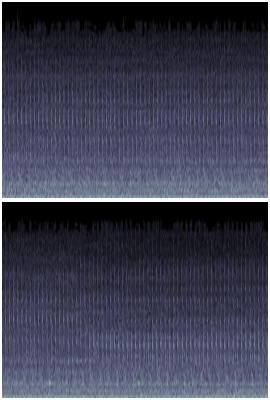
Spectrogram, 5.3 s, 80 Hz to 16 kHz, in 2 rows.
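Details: Fiat Panda 4x4 Sisley engine after a cold start; the worn fuel pump needs tapping to work. Steady, even idle with a light injector tick and no misses or knocks; engine sounds healthy.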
